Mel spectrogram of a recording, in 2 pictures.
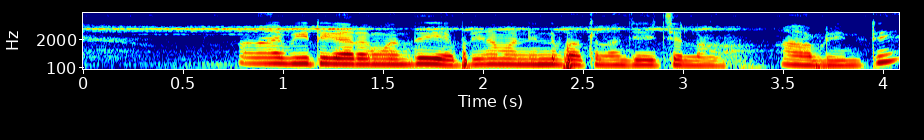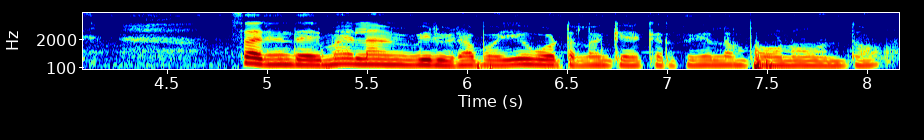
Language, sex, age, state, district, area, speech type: Tamil, female, 45-60, Tamil Nadu, Nagapattinam, rural, spontaneous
